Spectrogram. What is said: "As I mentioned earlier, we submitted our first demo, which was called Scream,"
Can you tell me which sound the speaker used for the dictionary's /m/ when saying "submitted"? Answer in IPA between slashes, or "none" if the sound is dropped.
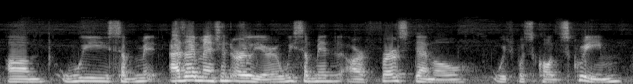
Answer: /m/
